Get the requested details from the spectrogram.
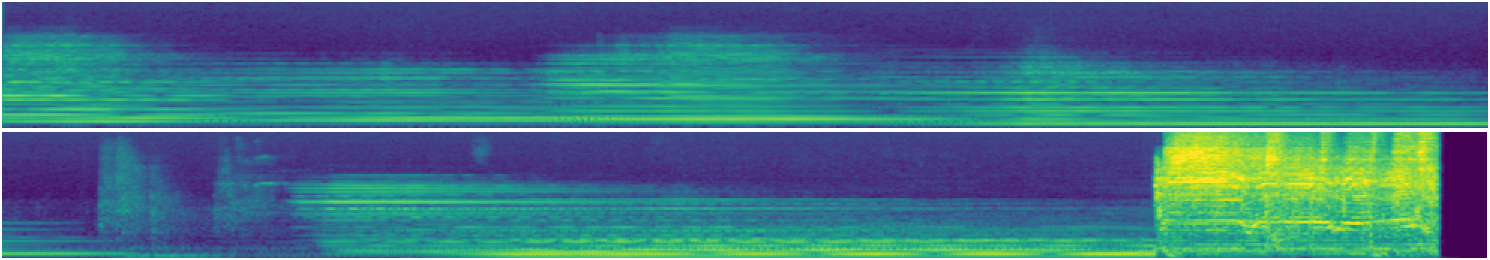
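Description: A moody rock intro of slow, swelling guitar tones drenched in effects, building after a brief dip into a thick, heavily distorted wall of sound near the end. No one speaks.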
